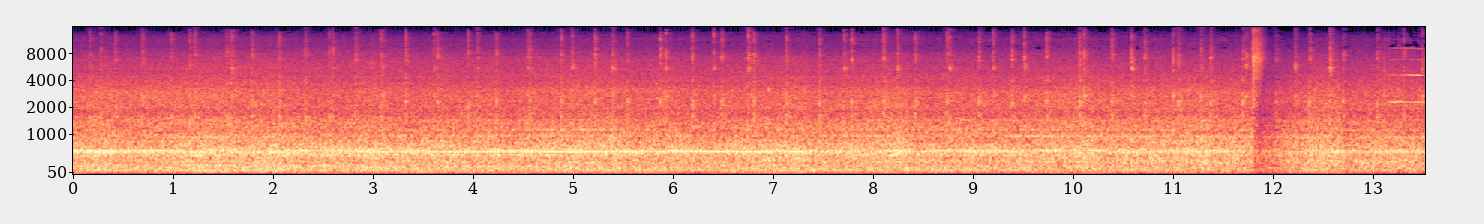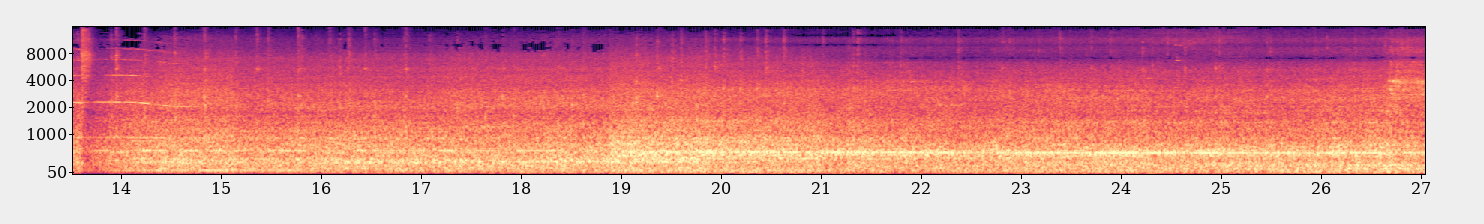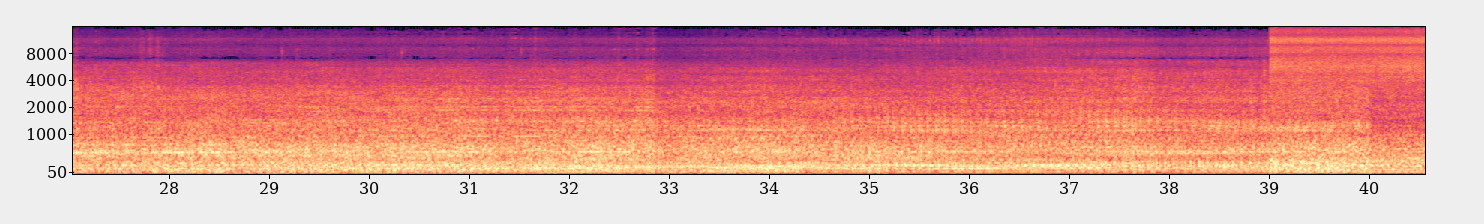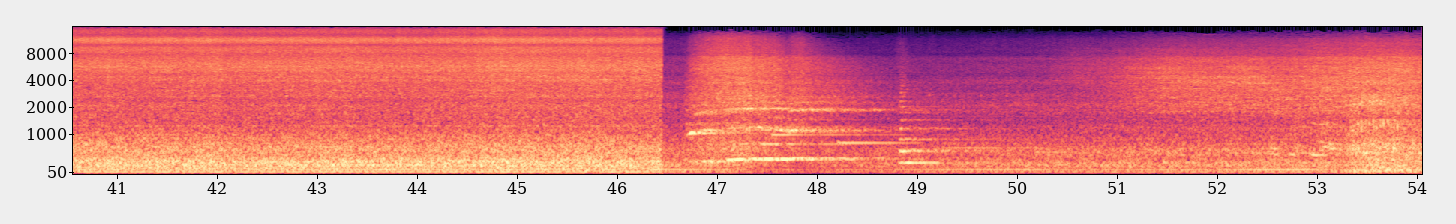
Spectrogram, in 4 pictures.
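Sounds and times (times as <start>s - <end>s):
wheel-on-rail noise: 0.0s - 46.8s
locomotive whine: 0.0s - 54.0s.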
